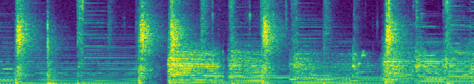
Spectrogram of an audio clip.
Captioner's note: beeping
